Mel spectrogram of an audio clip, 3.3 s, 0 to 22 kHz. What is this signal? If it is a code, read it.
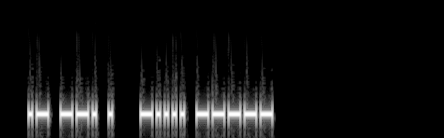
Morse code, heard as a keyed tone, about 40 wpm, 690 Hz. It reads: AGE 60
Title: Practice QSO - Exchange 3 - More Info - 40wpm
